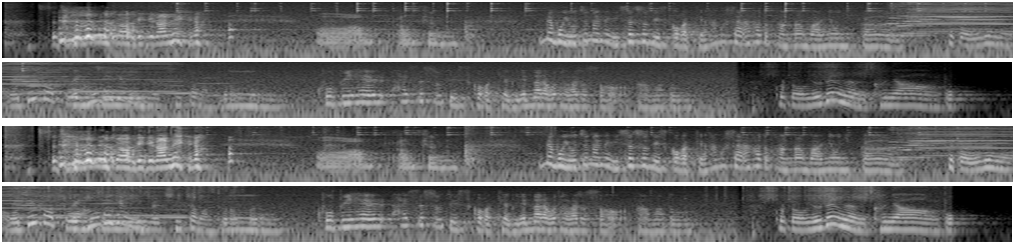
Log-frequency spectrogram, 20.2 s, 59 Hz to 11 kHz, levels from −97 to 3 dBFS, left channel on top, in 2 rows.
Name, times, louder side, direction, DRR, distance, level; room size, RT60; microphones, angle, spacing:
voice 1, 0.0-2.4 3.2-3.4 4.6-5.0 9.4-12.9 17.6-19.6, right 7 dB, 75° right, 0.3 m, -29 dB
voice 2, 0.6-1.6 2.8-9.0 10.8-11.6 12.3-13.0 13.3-17.0, right 1 dB, 15° right, 0.5 m, -30 dB
sound 1, 1.0-17.5, left 1 dB, 30° left, 0.6 m, -47 dB
Chink clink, 1.7-5.4 5.7-6.0 6.2-10.8, left 9 dB, 85° left, 0.7 m, -42 dB
Harmonica, 8.8-12.6, left 2 dB, 50° left, 4.1 m, -37 dB
12.5 x 5.4 x 6.5 m
head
